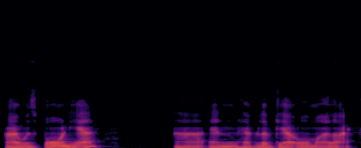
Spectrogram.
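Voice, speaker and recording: With a very deep voice and a slightly slow pace, a South African English teacher offers exam tips in an encouraging manner. She keeps checking in with "okay" and "right," and the recording is muffled.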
